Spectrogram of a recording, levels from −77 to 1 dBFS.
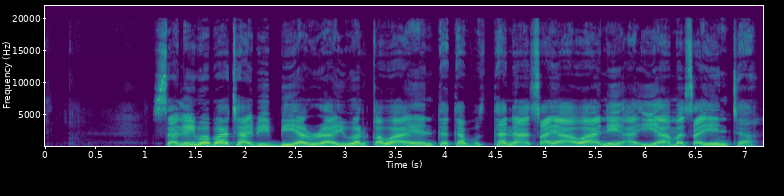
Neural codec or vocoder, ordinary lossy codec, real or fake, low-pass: none; none; real; none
